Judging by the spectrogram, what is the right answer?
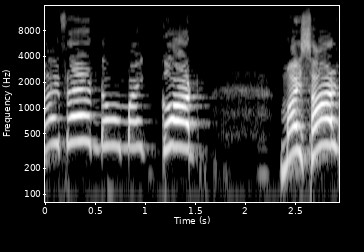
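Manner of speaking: very high, slow, drawn-out put-on Pakistani accent. Retelling what a man who ran up to him said, in an imitated Pakistani accent. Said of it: "so I'm making the accent".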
